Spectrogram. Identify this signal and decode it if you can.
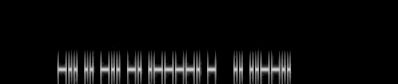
Morse code, heard as a keyed tone, about 44 wpm, 700 Hz. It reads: DIDN'T I?
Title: A Sound Of Thunder 45wpm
